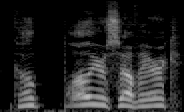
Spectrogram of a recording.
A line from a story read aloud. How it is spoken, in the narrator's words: With his face turning red and tears streaming from his eyes, he yelled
